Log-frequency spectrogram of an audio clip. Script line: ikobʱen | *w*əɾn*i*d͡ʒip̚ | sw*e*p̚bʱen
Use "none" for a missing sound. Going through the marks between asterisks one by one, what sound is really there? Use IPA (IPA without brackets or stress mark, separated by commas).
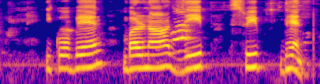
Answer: b, a, i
